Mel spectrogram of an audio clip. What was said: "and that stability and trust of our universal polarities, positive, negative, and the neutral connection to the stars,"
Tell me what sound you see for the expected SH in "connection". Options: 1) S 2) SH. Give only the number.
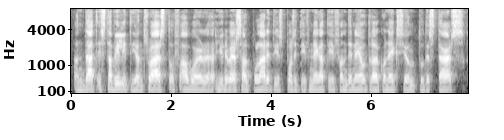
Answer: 1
